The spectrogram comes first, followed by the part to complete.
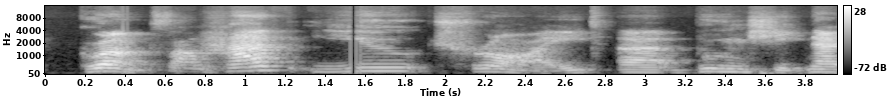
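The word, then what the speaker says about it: Bunsik: it's spelled bu NS i k we were pronouncing it bnip but it's actually apparently pronounced bonic so boic is a very famous Korean dog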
